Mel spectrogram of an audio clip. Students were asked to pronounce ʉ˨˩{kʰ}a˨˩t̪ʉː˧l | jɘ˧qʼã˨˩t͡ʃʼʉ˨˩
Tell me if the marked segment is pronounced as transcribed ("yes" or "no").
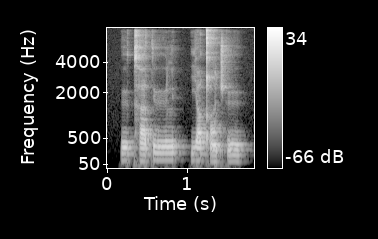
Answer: yes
